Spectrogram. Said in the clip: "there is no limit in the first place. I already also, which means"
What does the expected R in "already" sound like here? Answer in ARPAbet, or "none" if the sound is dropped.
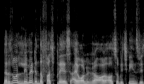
L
